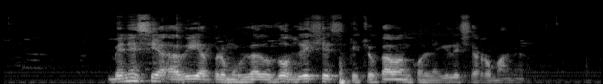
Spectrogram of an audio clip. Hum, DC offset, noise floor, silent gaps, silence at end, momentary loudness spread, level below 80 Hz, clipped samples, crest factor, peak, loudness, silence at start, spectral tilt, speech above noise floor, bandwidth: none; under 0.1%; -60 dBFS; none; 0.8 s; 13 LU; -42 dBFS; under 0.1%; 18 dB; -6 dBFS; -23 LUFS; 1.1 s; -5.5 dB/octave; 38 dB; 11 kHz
